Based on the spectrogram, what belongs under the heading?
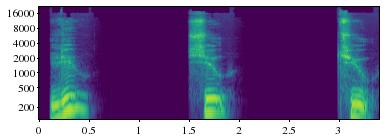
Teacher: Y med diftong. Kort y plus v er lige med ju.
